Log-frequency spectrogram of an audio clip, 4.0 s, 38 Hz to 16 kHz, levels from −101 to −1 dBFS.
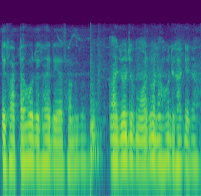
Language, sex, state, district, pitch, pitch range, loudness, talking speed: Hindi, male, Madhya Pradesh, Katni, 105 Hz, 105-110 Hz, -19 LUFS, 220 wpm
